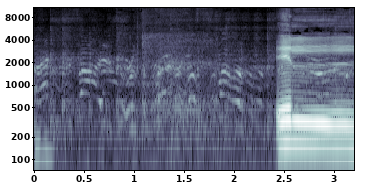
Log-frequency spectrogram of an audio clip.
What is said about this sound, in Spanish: Pero ahí llegaron ya nuestros amiguitos eh, más chiquititos. los gorriones.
